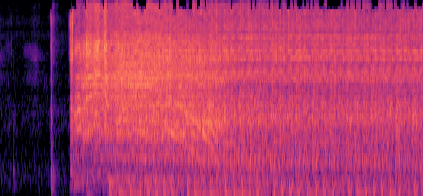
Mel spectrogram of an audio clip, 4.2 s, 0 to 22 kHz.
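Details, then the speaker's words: Honda 300 FourTrax on a 420 Rancher EFI system, now with a smaller injector because it ran too rich, plus a new spark plug: it starts instantly and holds an even single-cylinder idle after 10 minutes. Normal start and idle. "see it just fires right up immediately and it already sounds like it's running better with less fuel so it's already been idling here for like 10 minutes with the new spark plug"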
